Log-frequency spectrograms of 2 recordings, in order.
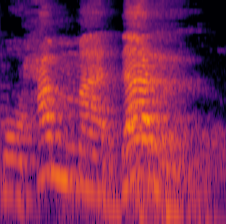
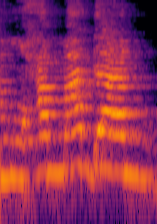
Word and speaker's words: Muhammadan: lafaz Muhammadar. Dia bacanya wa asyhadu anna Muhammadan, bukan Muhammadar. Itu pun gak sah pembacaan tahiyat. Wa asyhadu anna Muhammadan. Kan ada anna ya kan es. Jadinya Muhammadan enggak Muhammadun.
